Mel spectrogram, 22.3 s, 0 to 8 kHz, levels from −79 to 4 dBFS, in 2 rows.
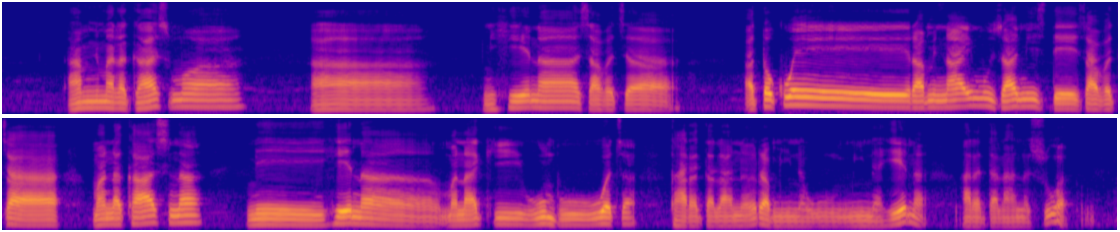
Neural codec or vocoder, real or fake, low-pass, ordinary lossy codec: none; real; none; none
